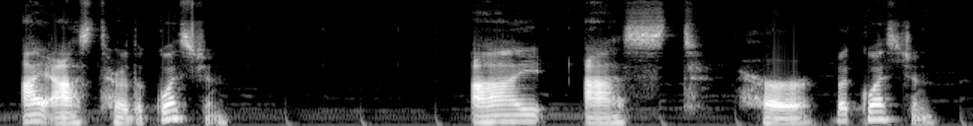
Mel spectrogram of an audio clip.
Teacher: Se va a comer la K. No va a decir I asked her the question.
